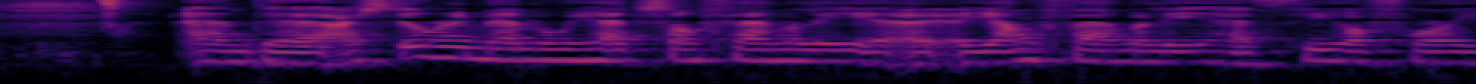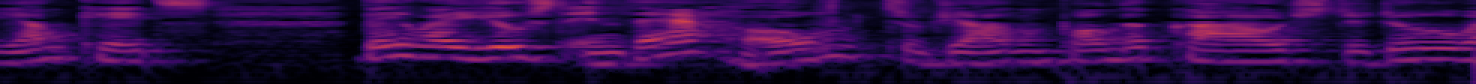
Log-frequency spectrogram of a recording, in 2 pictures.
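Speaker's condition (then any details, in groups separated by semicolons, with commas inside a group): No condition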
